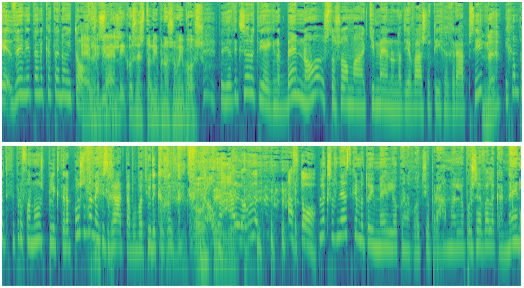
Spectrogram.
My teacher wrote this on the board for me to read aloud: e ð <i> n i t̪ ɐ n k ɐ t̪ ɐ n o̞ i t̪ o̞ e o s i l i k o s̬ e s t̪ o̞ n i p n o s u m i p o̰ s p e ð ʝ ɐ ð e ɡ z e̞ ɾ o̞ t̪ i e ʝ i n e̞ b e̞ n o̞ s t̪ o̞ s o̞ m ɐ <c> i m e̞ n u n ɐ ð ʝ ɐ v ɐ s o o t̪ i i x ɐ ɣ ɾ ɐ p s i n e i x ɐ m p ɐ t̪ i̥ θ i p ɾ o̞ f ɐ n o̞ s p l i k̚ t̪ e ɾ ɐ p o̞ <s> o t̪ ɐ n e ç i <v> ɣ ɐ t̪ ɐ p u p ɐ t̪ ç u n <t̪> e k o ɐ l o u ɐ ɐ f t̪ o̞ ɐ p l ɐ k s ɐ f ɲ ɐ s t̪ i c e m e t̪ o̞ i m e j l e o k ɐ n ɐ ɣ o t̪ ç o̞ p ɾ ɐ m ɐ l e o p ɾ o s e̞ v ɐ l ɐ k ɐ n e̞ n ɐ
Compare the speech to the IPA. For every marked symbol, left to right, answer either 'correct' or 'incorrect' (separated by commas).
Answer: incorrect, correct, correct, incorrect, incorrect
